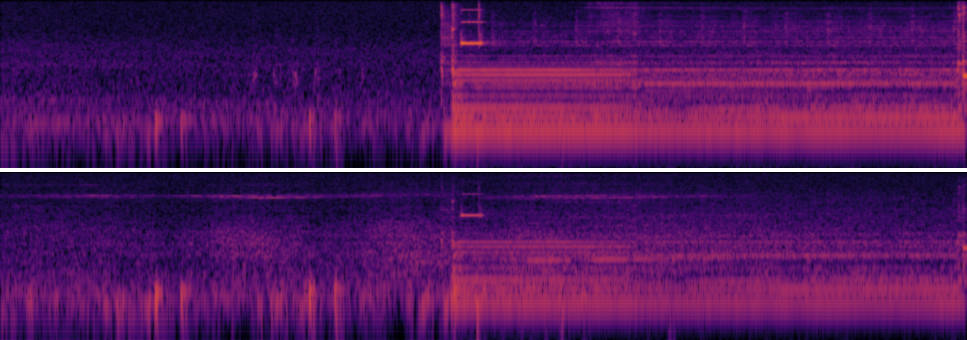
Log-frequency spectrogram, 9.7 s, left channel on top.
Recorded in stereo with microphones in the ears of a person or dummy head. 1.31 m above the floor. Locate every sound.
4.4 s a microwave: 55° left (ahead or behind)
